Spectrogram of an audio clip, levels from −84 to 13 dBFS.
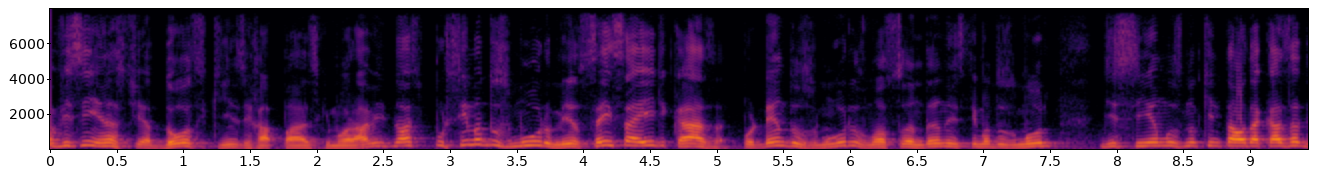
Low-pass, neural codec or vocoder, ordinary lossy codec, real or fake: none; none; none; real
